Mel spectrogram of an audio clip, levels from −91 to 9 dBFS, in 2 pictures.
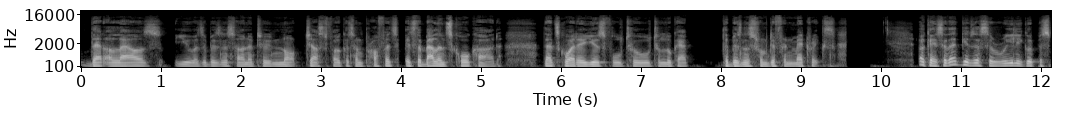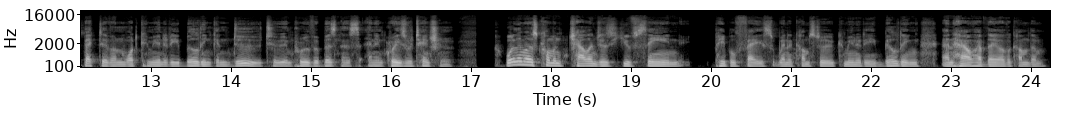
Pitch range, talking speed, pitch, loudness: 115-135 Hz, 185 wpm, 125 Hz, -25 LUFS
